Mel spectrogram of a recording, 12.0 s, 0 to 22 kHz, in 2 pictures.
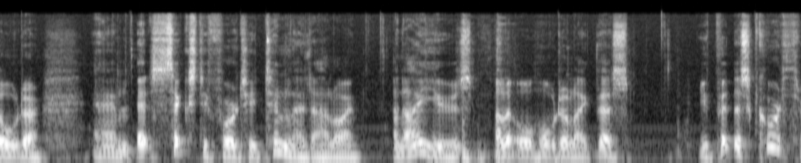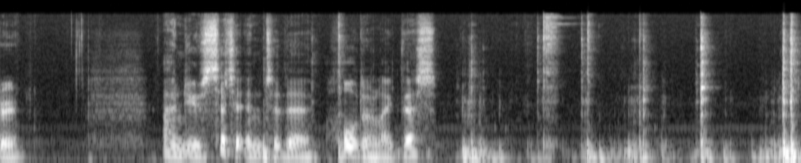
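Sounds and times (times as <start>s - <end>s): solder reel holder clicking and knocking: 9.5s - 12.0s.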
